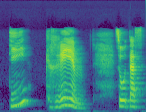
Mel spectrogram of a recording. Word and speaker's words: Creme: Die Creme. Die Creme. So das E am Ende ist stumm. The E at the end is silent.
